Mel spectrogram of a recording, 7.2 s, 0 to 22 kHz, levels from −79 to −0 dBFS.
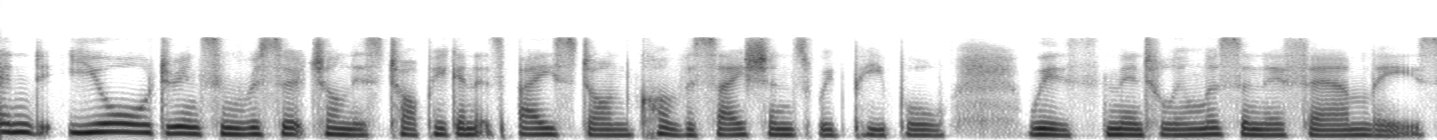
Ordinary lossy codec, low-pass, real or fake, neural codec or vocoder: MP3, 64 kbps; 7.2 kHz; fake; codec, 24 kHz, 0.9 kbps, WavTokenizer, large speech release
